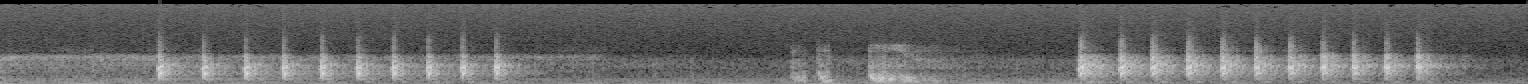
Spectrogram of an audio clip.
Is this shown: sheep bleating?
no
